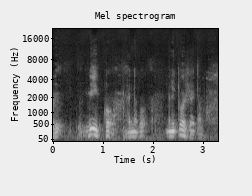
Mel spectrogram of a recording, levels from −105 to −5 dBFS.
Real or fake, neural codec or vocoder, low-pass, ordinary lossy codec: fake; codec, 44.1 kHz, 3.4 kbps, Pupu-Codec; none; none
